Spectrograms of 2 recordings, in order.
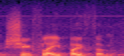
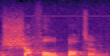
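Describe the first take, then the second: First: The name starts like shoofley, then Botham. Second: The name starts like the word shuffle. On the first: The owners' preferred, grander version of the name. "they will always insist on their name actually being Shoofley Botham" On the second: The name read as it is spelt. "there are people in the phone directory called Shufflebottom"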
